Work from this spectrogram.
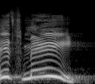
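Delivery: mock very high screamed cry. Retelling Jesus calling out to the terrified disciples: imitating Jesus screaming. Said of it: "I'm guessing he was screaming that out".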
